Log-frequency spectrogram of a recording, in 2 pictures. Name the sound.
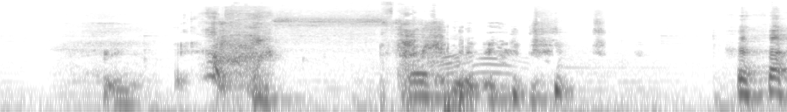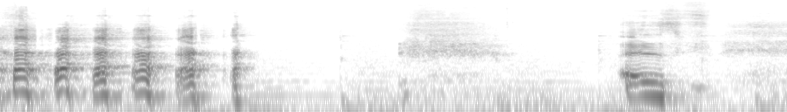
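repeated sneezing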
